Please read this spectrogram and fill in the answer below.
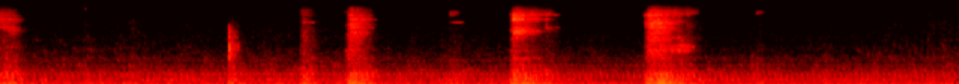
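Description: Quiet room tone with a steady low hum, broken by three short breaths close to the microphone, between about three and six seconds in, and a faint click just before two seconds.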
